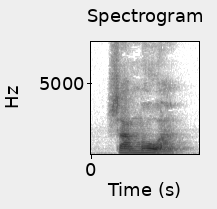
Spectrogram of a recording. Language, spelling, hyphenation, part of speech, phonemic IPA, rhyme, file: Dutch, Samoa, Sa‧moa, proper noun, /ˌsaːˈmoː.aː/, -oːaː, Nl-Samoa.ogg
- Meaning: Samoa (a country consisting of the western part of the Samoan archipelago in Polynesia, in Oceania)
